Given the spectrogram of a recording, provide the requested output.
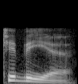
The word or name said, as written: tibia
